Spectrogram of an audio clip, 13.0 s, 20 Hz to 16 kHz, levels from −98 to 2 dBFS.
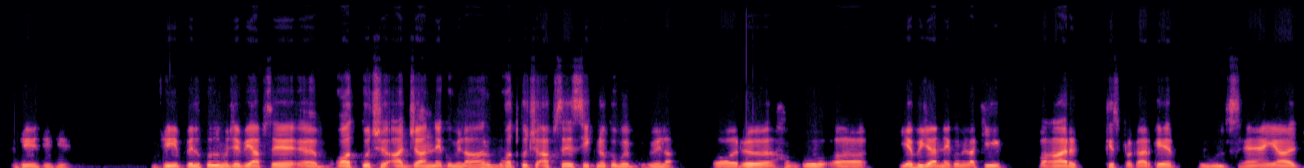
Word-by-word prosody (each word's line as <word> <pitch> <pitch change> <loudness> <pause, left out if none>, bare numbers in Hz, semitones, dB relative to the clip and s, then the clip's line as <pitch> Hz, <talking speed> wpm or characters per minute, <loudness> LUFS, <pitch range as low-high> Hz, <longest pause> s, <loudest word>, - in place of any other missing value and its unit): जी, 120 -5 0
जी, - - -9
जी। 185 0 -11 0.8
जी, 140 +1 +3
बिल्कुल 145 +4 +4
मुझे 135 -2 +2
भी 145 - +2
आपसे 130 +2 +1 0.3
अ, - - +2
बहुत 115 +9 +1
कुछ 165 0 +2
आज 130 -4 +1
जानने 120 +2 +2
को 130 - -5
मिला 110 -1 -1
और 190 +1 -1
बहुत 160 -1 -4
कुछ 175 0 -2
आपसे 150 +1 +1
सीखने 140 -2 -2
को 130 0 -3
भी 115 -1 0 0.2
मिला। 105 -2 -1 0.5
और 115 +1 0 0.4
हमको 140 +2 -1
अ, 115 -2 -2 0.4
ये 140 +1 +3
भी 170 +3 +3
जानने 140 -3 +3
को 145 - -4
मिला 135 0 0
कि 160 +1 0 0.4
बाहर 125 +4 +4 0.3
किस 150 -2 -2
प्रकार 130 -4 -2
के 145 -1 +4
रूल्स 125 0 -7
हैं 125 +2 -1
या 125 0 +2
135 Hz, 180 wpm, -23 LUFS, 125-150 Hz, 0.8 s, बिल्कुल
